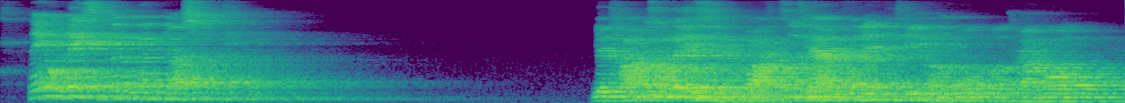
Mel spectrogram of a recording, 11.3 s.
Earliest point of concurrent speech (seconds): none

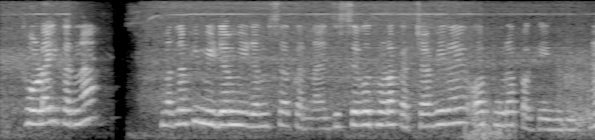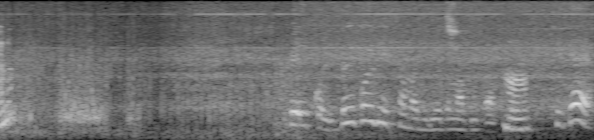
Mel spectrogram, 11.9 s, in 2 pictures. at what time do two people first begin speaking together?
none

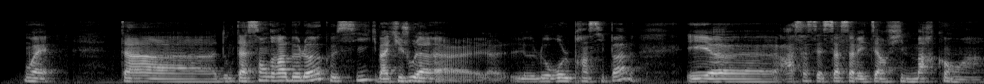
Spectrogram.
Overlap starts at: none

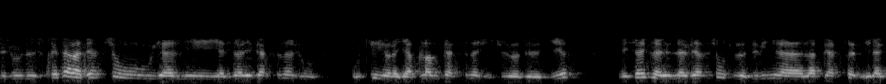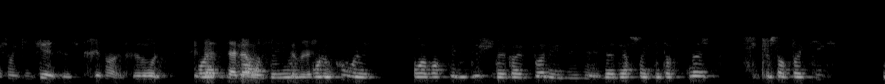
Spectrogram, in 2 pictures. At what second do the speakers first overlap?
10.8 s

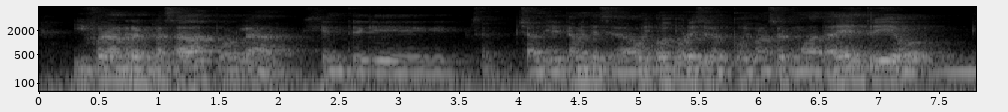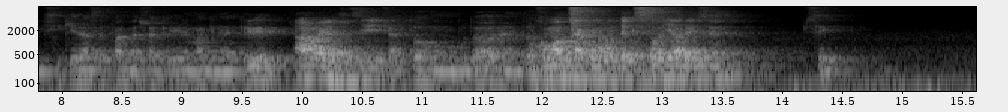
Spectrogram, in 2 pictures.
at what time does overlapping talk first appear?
11.9 s

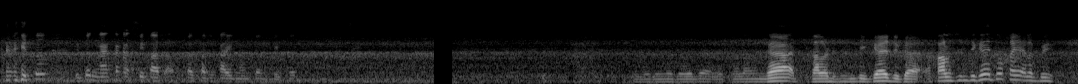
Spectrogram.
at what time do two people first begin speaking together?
none

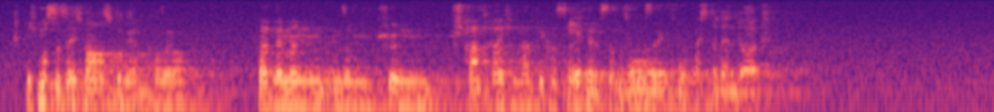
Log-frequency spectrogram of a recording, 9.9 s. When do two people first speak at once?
5.7 s

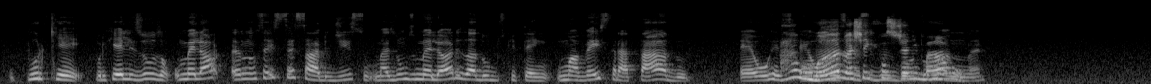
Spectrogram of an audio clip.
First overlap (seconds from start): 7.8 s

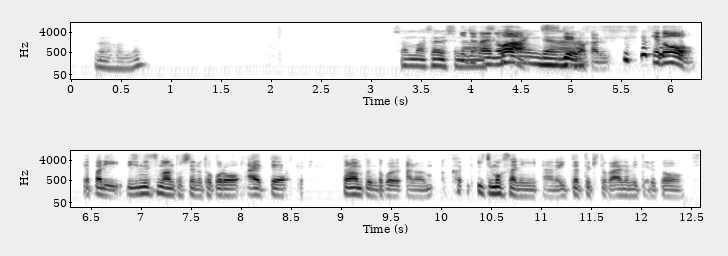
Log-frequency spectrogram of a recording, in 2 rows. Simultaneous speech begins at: 3.9 s

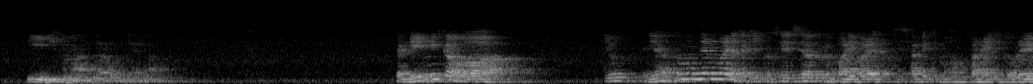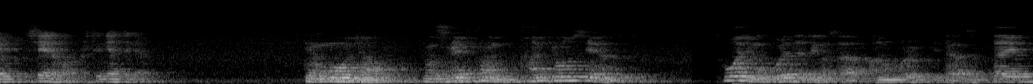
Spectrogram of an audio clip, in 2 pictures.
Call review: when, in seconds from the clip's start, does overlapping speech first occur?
none

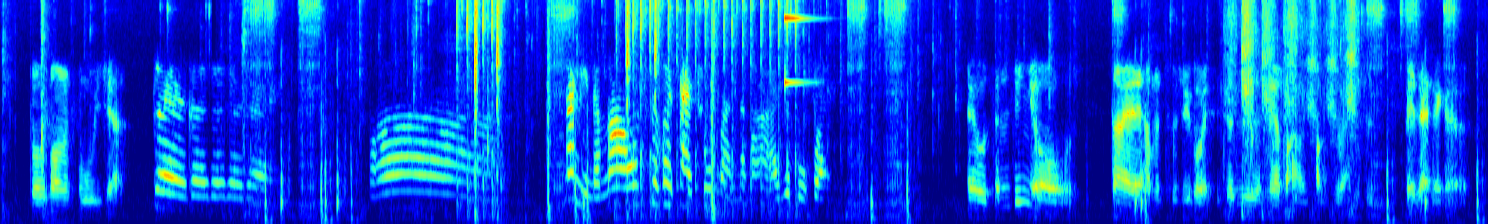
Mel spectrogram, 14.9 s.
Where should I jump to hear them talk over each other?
none

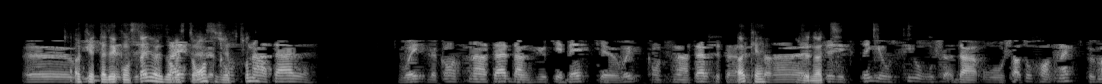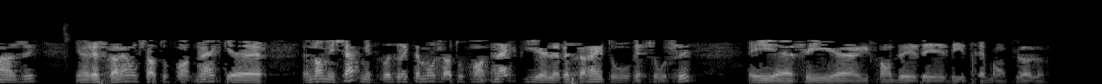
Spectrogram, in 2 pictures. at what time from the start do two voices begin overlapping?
0.8 s

